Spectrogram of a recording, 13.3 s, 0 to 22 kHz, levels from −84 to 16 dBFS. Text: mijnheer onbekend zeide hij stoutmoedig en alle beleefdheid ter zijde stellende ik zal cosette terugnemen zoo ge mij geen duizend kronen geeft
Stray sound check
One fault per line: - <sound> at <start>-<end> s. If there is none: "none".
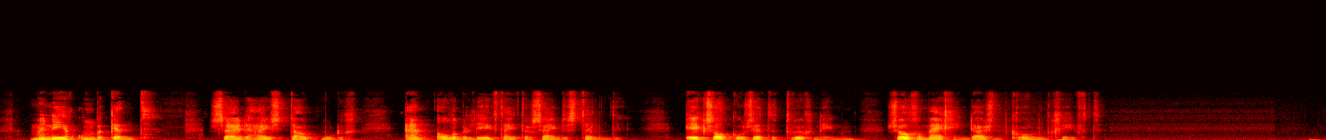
none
